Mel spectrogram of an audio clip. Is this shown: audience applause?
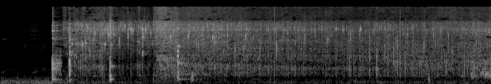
no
